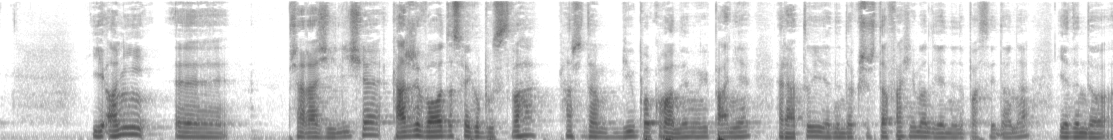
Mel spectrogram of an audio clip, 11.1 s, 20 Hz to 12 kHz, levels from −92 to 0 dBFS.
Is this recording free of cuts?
yes; 0 cuts

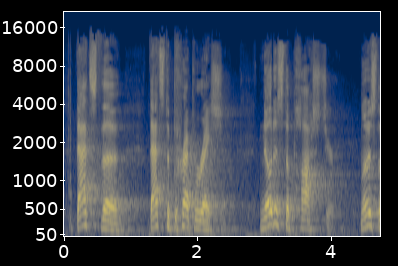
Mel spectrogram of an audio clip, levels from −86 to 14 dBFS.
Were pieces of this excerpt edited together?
no; 0 cuts

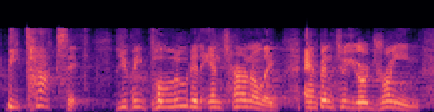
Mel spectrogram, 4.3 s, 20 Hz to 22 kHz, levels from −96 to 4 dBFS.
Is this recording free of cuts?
no; 2 cuts; at 1.3 s, 3.2 s

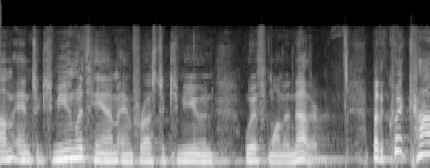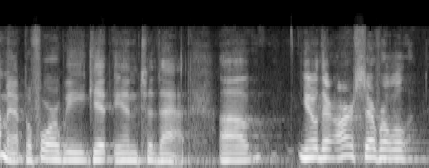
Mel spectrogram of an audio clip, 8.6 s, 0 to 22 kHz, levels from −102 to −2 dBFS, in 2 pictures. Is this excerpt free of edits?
yes; 0 cuts

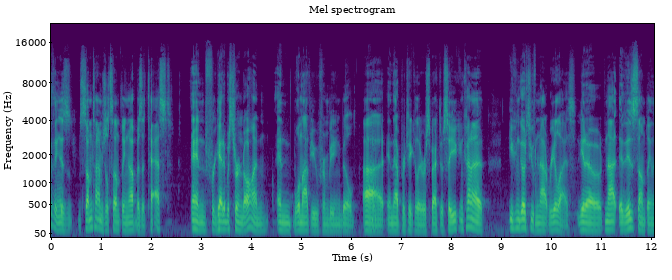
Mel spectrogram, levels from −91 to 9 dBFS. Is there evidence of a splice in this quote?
yes; 8 cuts; at 1.2 s, 2.5 s, 4.8 s, 5.2 s, 6.2 s, 9.0 s, 9.7 s, 11.1 s

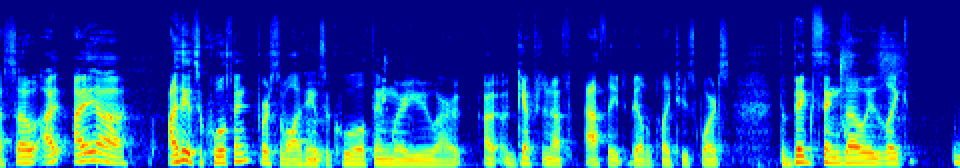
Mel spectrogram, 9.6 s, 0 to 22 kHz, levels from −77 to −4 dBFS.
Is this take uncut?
yes; 0 cuts

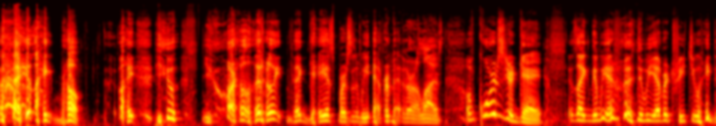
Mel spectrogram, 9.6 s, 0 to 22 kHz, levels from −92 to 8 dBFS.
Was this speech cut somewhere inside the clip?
no; 0 cuts

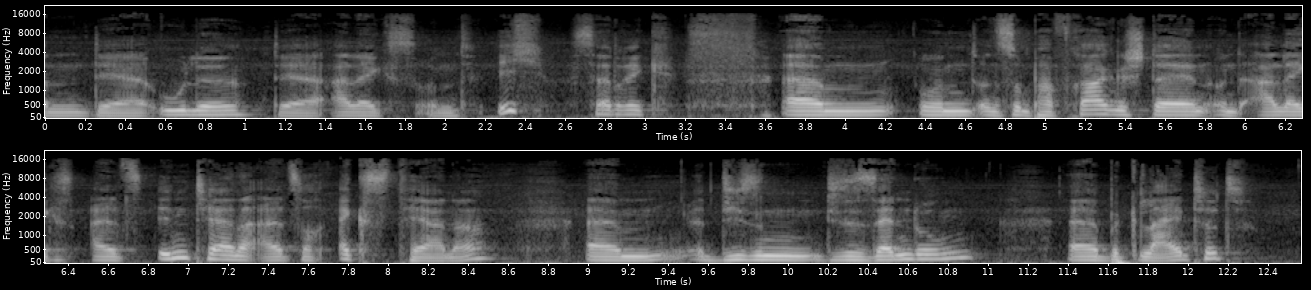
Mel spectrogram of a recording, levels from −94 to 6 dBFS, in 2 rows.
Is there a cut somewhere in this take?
no; 0 cuts

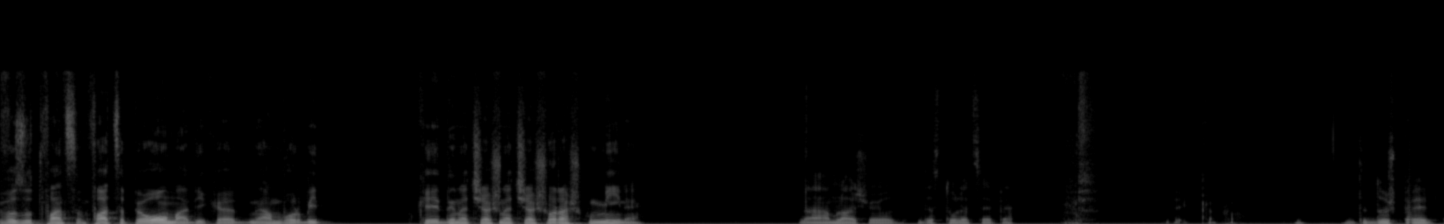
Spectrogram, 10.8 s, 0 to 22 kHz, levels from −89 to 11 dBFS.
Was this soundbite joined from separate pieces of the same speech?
yes; 1 cut; at 3.7 s

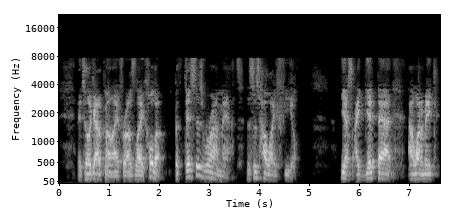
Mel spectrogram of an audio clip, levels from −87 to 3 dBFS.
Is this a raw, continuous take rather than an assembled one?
no; 1 cut; at 0.9 s

